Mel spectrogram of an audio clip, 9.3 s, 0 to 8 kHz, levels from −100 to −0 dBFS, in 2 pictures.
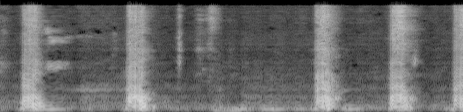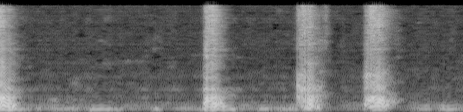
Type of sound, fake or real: fake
